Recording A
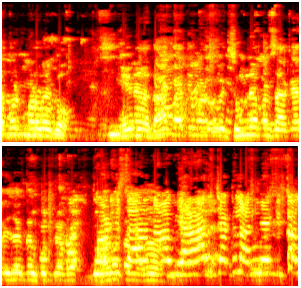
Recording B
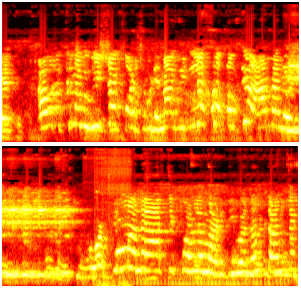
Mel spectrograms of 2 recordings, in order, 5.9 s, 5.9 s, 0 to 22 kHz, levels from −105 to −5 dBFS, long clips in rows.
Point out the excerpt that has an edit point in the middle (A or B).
B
